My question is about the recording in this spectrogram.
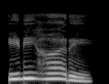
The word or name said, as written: ಇಡಿಹಾರೆ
